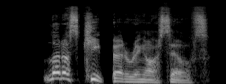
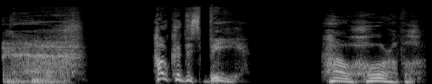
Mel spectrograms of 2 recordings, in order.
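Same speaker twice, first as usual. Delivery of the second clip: dismayed sigh; much slower than usual. Acted. Dismayed character voice line.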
